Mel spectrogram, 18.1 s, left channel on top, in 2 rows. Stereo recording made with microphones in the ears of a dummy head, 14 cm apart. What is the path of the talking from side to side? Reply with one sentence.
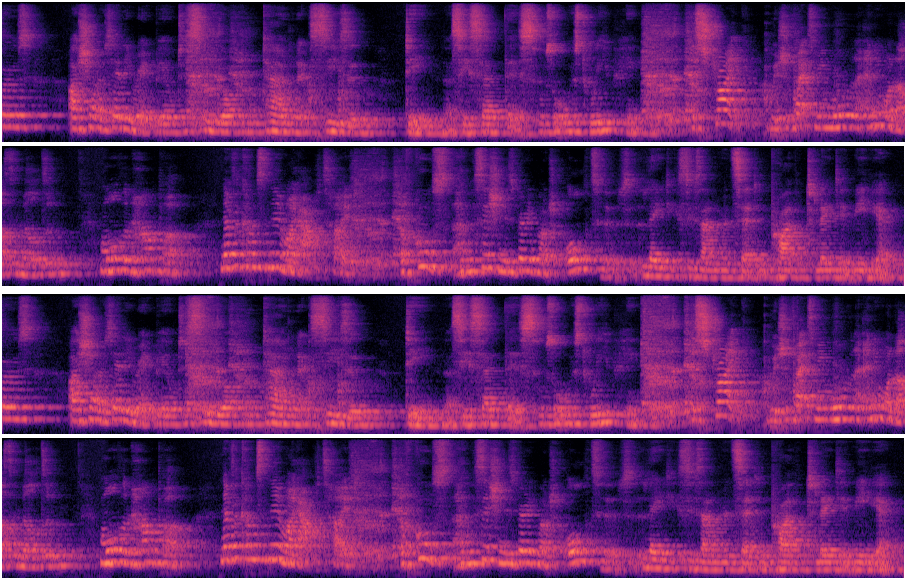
You can hear the talking go right and come back.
